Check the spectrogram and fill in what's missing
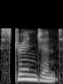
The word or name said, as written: stringent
